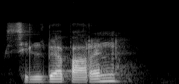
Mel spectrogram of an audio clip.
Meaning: silver bullion (silver bars)
- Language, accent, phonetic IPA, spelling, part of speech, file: German, Austria, [ˈzɪlbɐˌbaʁən], Silberbarren, noun, De-at-Silberbarren.ogg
